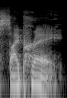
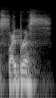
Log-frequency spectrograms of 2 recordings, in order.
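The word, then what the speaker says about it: cy-près: a legal Doctrine pronounced cyprey in the United States that is probably not how it's pronounced that is how Americans pronounce it yes um it is not pronounced Cypress uh it is not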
